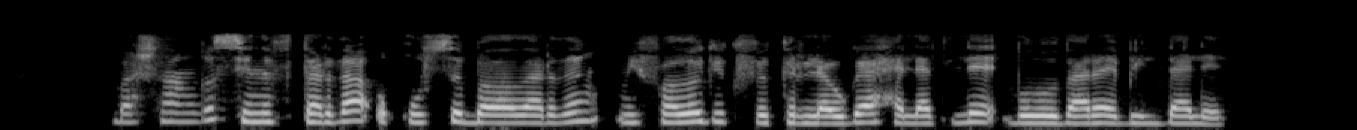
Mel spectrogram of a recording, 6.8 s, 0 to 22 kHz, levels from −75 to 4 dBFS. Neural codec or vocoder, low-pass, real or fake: none; 7.2 kHz; real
